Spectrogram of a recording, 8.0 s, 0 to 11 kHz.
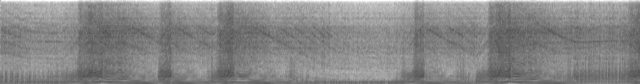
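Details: Honda CBR250RR MC22 four-cylinder, cold start after a no-start (suspected fouled plugs, blocked carby, rusty tank): repeated throttle blips snap up and fall back cleanly without hesitation; still a bit cold but running really nice.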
